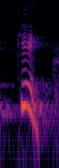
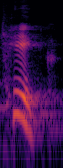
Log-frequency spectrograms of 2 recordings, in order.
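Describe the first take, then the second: First: It is said in an Indian accent. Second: It is said in a UK-US accent. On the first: "we से केक" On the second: "we don't say खेक"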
